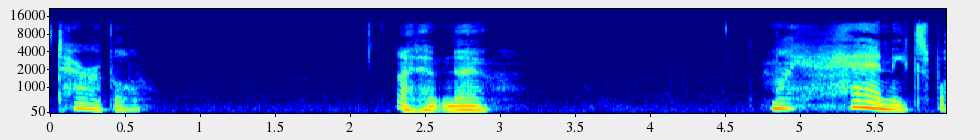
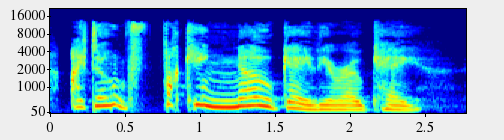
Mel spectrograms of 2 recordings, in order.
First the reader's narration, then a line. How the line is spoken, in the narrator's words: She shouted, her patience suddenly broken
